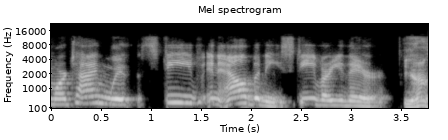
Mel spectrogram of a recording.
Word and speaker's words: Albany: need to be pedantic it's pronounced uh uh Albany and I only know this because there was a huge uh campaign by the the tourist industry uh there was a slogan that said we got it all in Albany just to make people uh remember uh the correct way it's pronounced it's really helpful I'm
